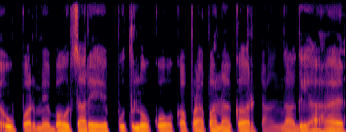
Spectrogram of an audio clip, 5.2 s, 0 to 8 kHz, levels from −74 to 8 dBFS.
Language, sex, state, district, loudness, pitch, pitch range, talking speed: Hindi, male, Jharkhand, Palamu, -16 LUFS, 100 Hz, 100-105 Hz, 140 wpm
